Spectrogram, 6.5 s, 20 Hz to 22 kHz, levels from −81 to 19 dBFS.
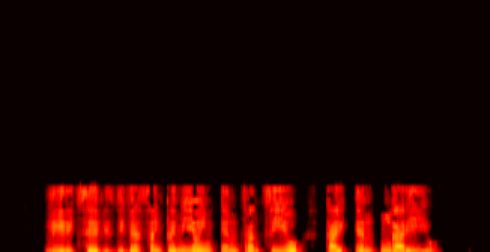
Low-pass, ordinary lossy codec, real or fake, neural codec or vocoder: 7.2 kHz; MP3, 24 kbps; real; none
